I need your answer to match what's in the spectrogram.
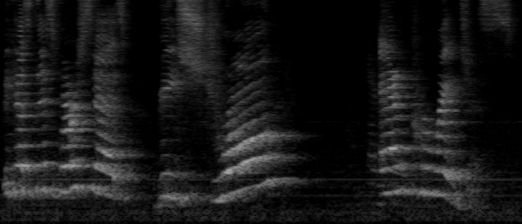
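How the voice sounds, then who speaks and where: A middle-aged woman, telling a lively story as a children's church teacher. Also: very high-pitched, drawn-out words. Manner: animated storyteller, shrieks when acting out fright. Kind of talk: storytelling lesson to kids. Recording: echoey church room, from far off the mic.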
